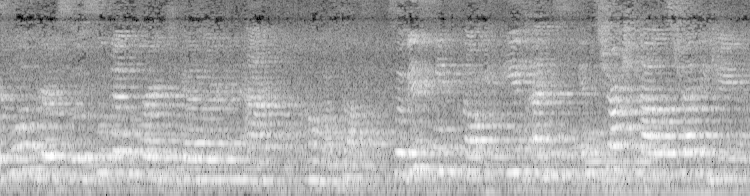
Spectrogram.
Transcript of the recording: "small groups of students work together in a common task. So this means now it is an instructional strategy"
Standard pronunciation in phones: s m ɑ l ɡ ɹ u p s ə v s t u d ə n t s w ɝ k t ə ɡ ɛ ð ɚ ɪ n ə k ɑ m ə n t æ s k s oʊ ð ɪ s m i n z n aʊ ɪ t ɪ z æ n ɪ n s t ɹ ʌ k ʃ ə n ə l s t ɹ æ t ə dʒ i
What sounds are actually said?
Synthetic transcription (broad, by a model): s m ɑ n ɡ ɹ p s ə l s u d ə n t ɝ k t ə ɡ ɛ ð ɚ ɪ n ə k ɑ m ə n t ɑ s s oʊ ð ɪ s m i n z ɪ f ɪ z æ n ɪ n s t ɹ ʌ k ʃ ə n ə l s t ɹ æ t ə dʒ i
